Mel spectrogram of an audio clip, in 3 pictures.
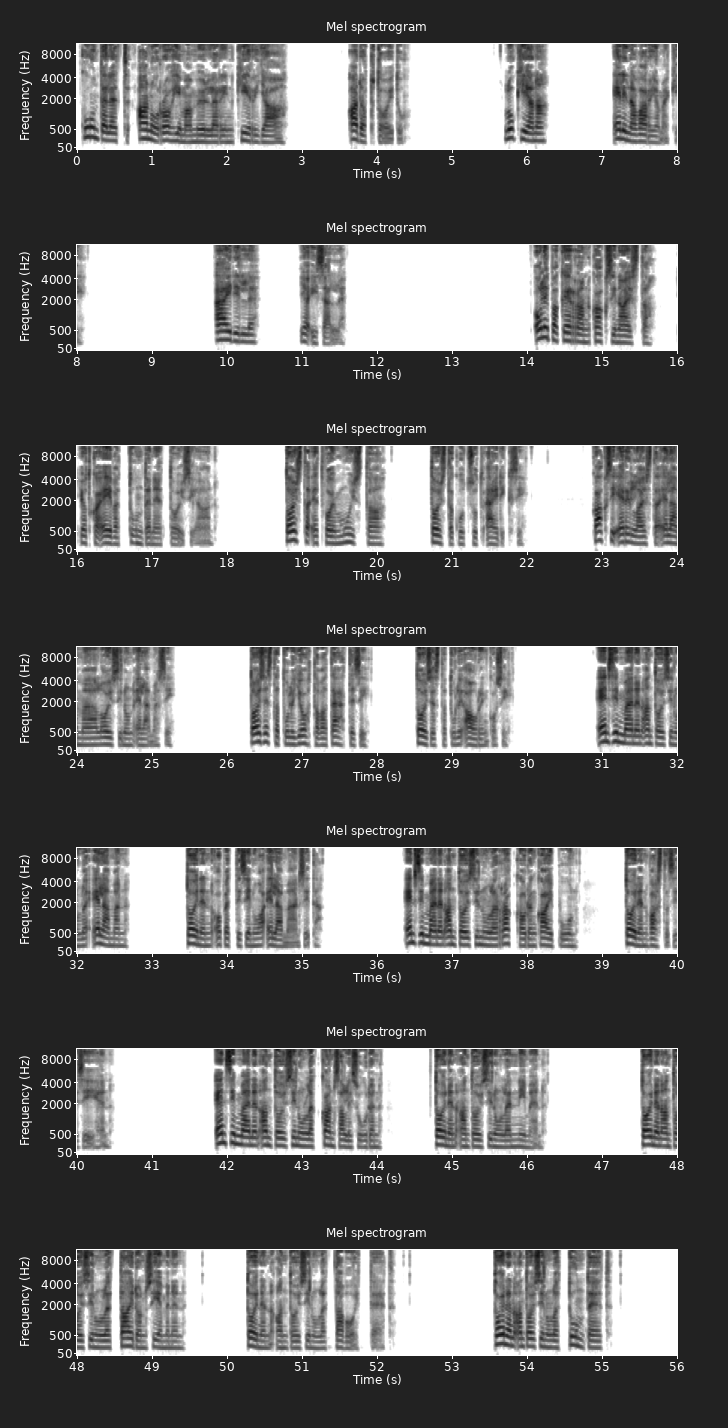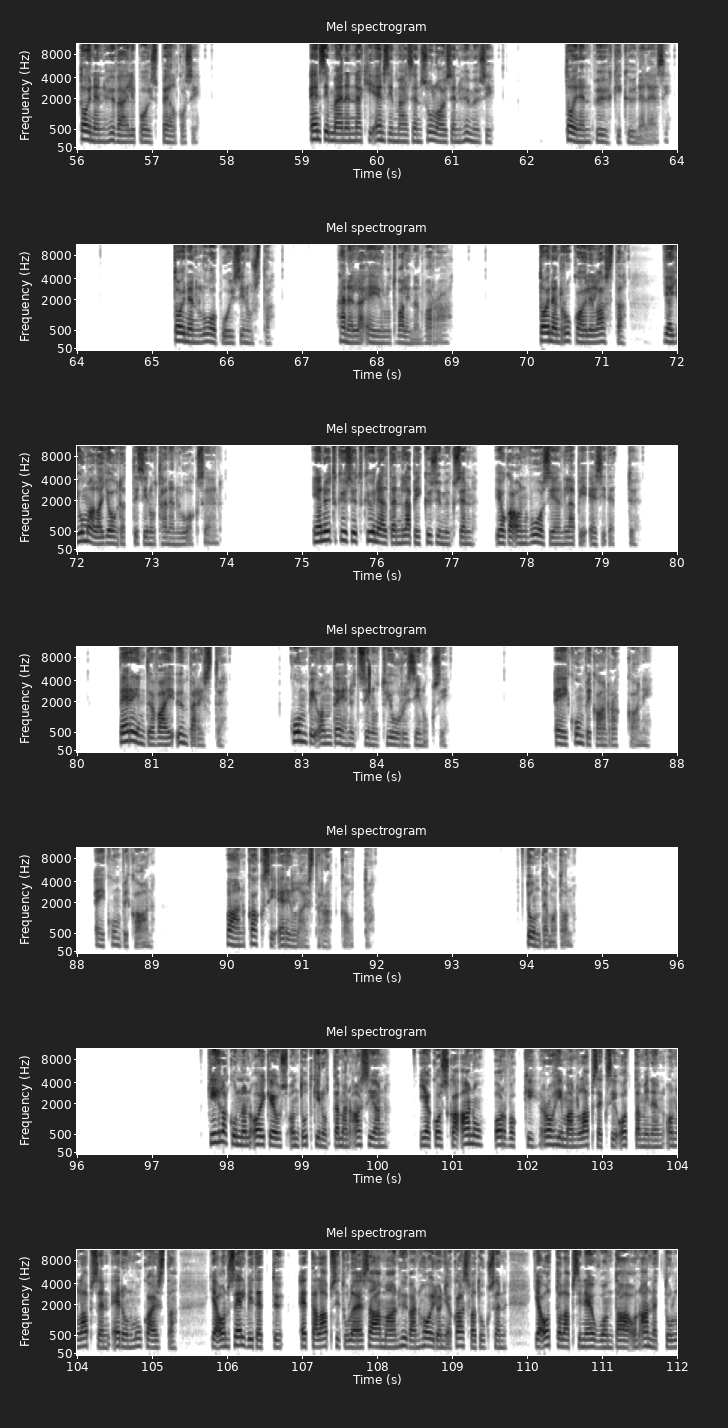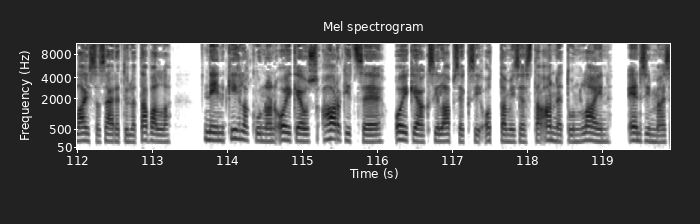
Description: Adoptoitu – Ljudbok – Laddas ner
